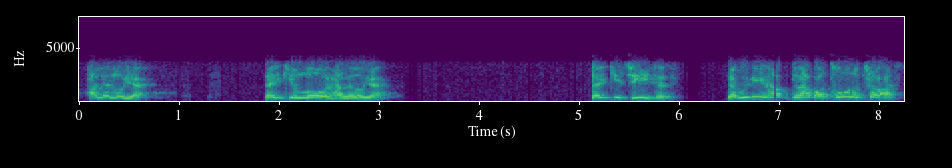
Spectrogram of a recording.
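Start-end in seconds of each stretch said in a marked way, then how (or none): none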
